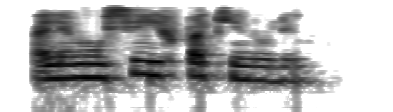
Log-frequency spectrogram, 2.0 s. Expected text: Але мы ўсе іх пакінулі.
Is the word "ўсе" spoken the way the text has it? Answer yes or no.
yes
